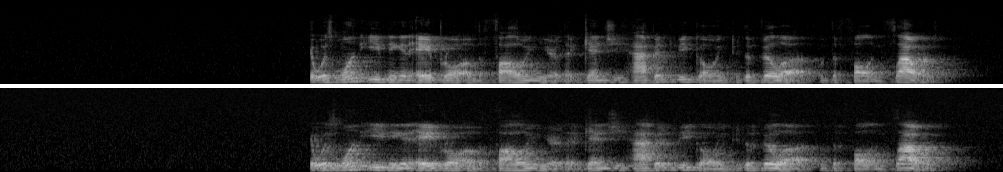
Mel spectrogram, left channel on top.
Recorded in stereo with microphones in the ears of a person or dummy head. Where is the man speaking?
70° left (ahead or behind), 2 m.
